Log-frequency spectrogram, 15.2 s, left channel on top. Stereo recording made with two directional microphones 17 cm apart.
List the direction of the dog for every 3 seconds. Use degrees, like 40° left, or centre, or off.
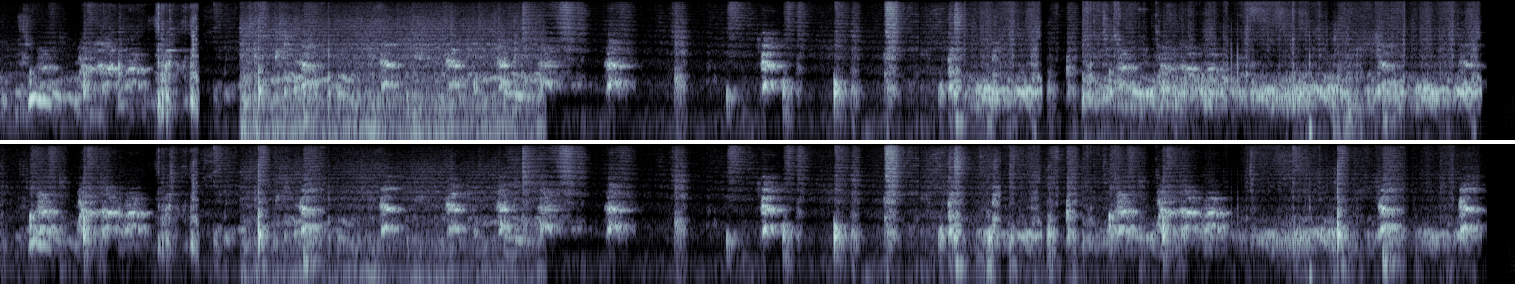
30° right, 10° left, centre, 40° right, 60° right.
